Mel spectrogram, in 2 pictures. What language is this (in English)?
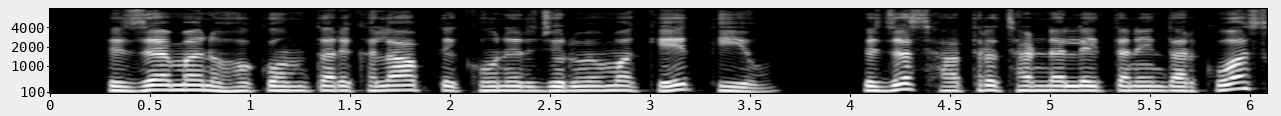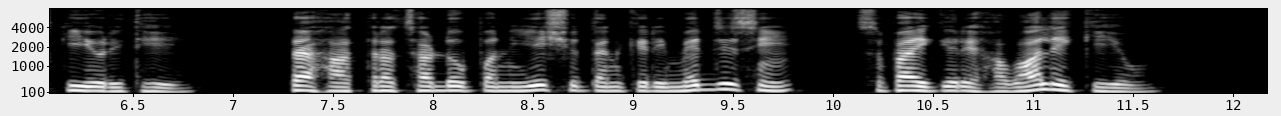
Bhadrawahi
